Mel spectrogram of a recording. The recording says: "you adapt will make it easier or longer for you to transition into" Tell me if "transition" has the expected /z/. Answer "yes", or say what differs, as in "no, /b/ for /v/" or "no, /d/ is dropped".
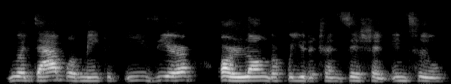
yes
